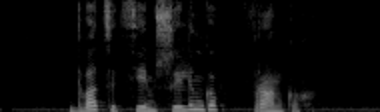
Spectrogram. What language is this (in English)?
Russian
